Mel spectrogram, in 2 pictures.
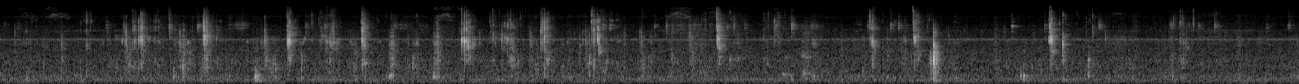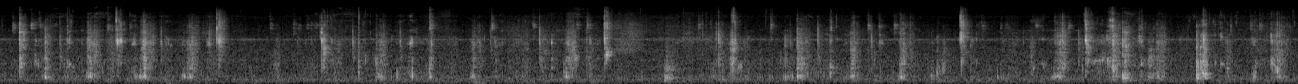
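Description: Close-miked eating of fried chicken drumstick: wet chewing, lip smacks and bites in irregular clusters, with a couple of short lulls. A faint steady high tone sits underneath.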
